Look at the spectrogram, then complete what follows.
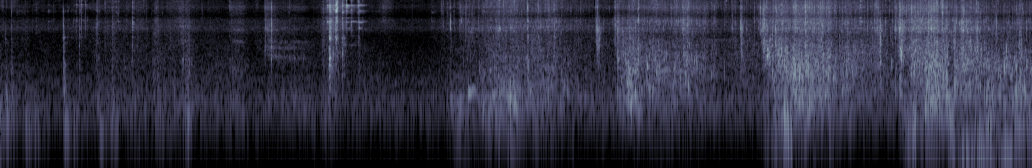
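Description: Carbon kayak paddle strokes in calm water: a swishing dip and pull about every one and a half seconds from about halfway through. Before that, a few light clicks and knocks.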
